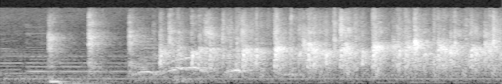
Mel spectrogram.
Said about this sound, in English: I had no idea that was going to be applause worthy. Thank you.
